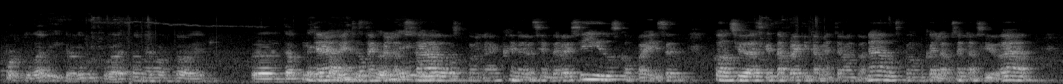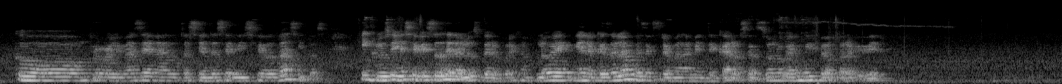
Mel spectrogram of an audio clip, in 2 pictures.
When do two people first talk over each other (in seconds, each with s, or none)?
3.0 s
